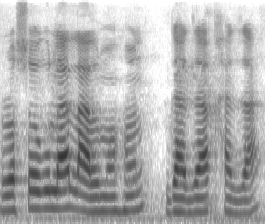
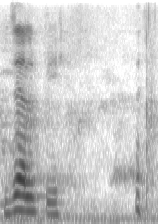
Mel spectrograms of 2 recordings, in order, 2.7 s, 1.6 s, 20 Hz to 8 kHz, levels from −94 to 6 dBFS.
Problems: constant background noise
